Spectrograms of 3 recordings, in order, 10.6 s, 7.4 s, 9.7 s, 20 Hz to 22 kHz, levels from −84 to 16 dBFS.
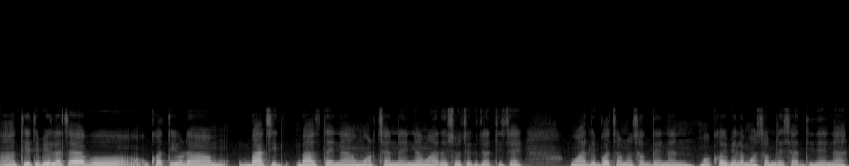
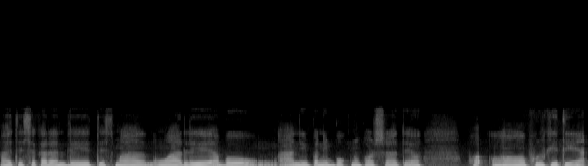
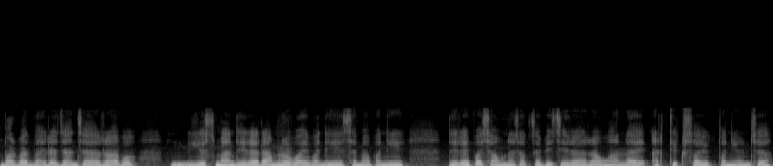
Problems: none marked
